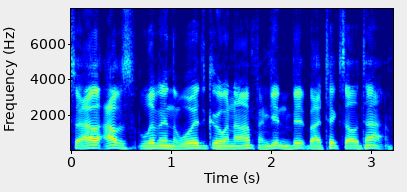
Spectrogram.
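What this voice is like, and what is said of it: Rural country accent. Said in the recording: “if you can hear my accent, then I'm a country boy”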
